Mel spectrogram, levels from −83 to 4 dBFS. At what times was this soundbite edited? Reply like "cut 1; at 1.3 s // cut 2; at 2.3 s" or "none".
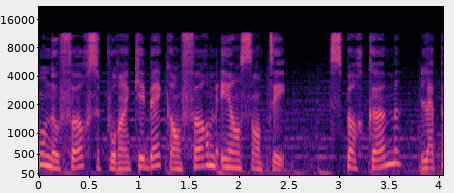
none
